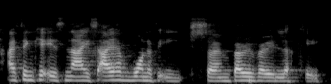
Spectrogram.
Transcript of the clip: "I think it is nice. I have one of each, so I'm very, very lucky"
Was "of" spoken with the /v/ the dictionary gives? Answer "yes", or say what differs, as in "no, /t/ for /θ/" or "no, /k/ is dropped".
yes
